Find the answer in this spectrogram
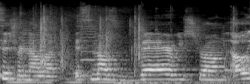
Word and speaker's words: citronella: Smells very strongly of, is it citronella? Is that how you say it? I know in New York we have a supermarket called Citarella. That's not how you say it, right? Those are two different things.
